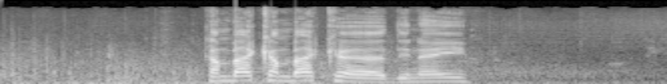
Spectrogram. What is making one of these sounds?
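A young man speaks loudly with animation into a microphone.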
